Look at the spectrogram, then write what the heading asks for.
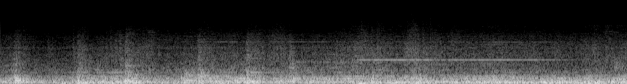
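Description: Passenger train coaches rolling over switches and rail joints as the train pulls into a station: a steady rumble with irregular clicks from the wheels. A thin steady squeal sounds for about two seconds past the middle.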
